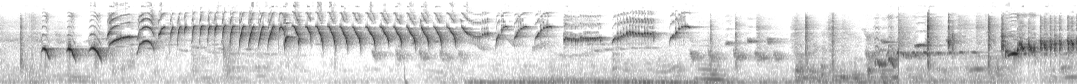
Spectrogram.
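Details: White-rumped shama song opening with whistled notes, then a long even rapid series of high chirps about four per second, followed by varied whistles, clicks and a rising final phrase; faint low rumble in the middle.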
